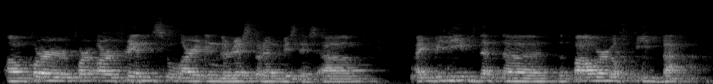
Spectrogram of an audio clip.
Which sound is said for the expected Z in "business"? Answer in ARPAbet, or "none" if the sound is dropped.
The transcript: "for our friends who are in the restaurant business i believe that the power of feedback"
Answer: S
